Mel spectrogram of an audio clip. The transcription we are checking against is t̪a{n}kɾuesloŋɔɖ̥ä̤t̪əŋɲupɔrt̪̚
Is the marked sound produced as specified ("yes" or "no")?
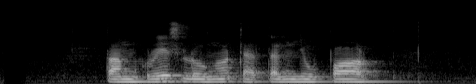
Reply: no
